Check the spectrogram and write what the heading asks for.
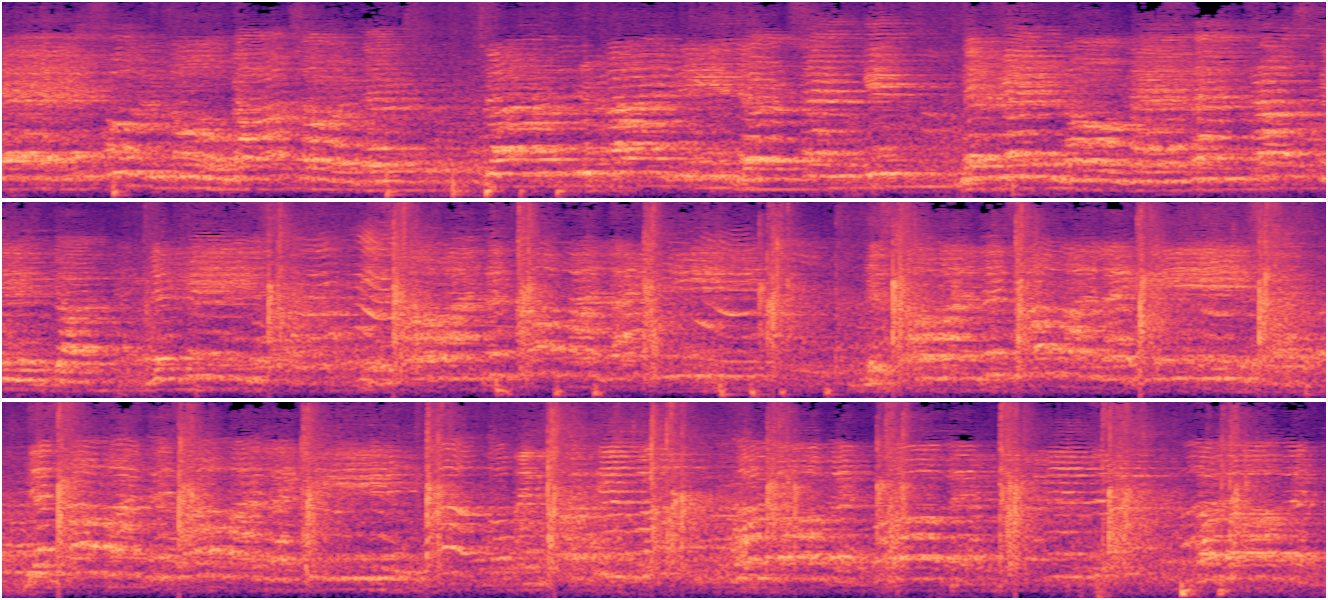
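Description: Children's choir singing together. From about twelve seconds in, the singers clap along in a steady rhythm.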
